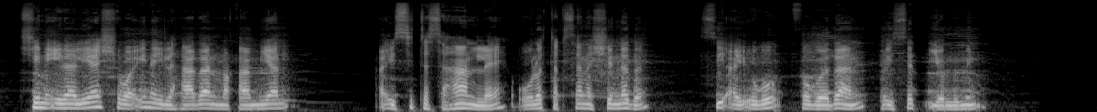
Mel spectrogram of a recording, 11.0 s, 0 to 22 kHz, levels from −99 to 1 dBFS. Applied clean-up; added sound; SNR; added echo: neural mask model RNNoise.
